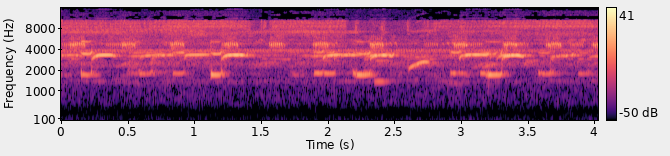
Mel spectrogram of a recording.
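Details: Coquí frogs from Venezuela and Puerto Rico in full chorus: clear rising whistled notes stand out among steady high chirps, pulsing about once a second over a quiet background.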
